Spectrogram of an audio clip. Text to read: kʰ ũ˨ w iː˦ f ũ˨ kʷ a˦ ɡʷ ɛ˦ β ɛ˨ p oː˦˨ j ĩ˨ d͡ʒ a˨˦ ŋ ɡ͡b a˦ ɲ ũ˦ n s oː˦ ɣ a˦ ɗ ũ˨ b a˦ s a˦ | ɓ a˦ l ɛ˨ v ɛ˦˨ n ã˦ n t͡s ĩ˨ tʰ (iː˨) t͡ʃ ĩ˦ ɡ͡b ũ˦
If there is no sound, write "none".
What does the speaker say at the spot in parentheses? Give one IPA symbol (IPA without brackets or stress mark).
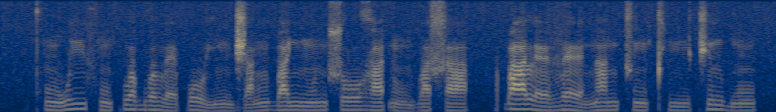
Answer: iː˨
